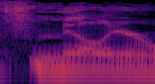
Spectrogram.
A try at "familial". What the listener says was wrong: Familial wealth? You said familiar. Familial.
